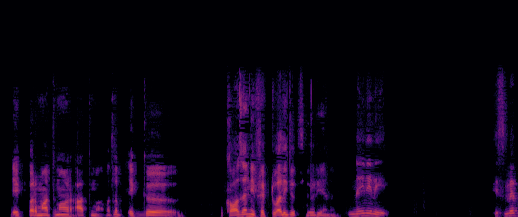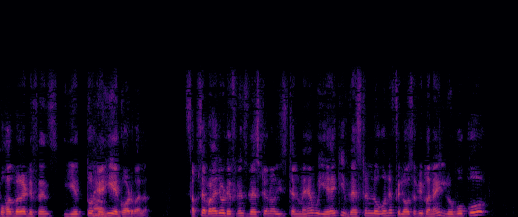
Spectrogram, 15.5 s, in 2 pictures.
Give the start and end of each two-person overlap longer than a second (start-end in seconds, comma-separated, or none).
none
